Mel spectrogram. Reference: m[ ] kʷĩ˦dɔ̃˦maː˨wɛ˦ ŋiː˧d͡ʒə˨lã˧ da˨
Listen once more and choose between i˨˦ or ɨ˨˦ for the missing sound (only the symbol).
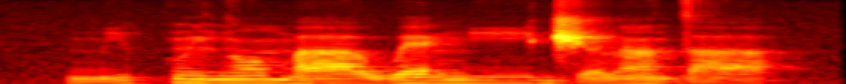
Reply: i˨˦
